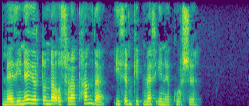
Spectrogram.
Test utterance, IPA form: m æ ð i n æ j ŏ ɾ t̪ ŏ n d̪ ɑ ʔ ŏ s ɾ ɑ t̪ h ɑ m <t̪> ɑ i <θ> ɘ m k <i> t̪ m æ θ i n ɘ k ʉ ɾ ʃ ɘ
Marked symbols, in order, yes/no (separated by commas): no, yes, yes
